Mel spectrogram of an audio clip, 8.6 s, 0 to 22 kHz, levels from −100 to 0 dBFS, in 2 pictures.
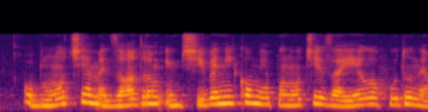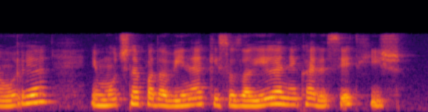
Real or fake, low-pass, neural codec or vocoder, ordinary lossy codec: real; 7.2 kHz; none; none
